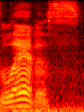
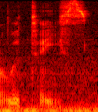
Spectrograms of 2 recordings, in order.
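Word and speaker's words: Lettice: was all right everyone everyone thought it was lettuce and i think it was laura lee told me that's how it's pronounced i was going to call her latisse i might i might call her latisse anyway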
